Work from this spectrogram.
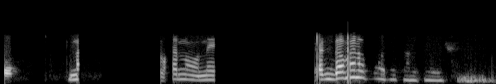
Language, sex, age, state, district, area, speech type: Assamese, female, 30-45, Assam, Nalbari, rural, conversation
